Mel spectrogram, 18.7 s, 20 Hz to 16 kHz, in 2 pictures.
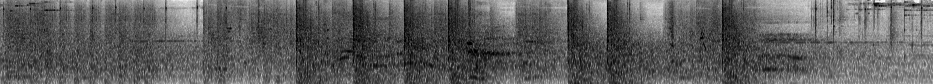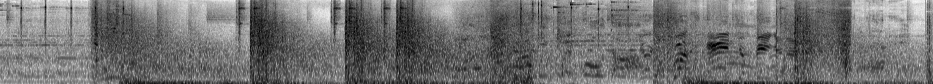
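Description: Shots from Max Payne 3 crack in repeated bursts and rapid volleys across a long stretch, with heavy low booms and short lulls, loud and close, while a voice talks over the fighting.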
